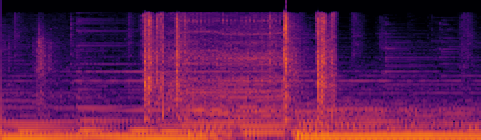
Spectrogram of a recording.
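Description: Background music with a steady bass line, with a camera shutter sound a little under a second in and a second shutter click about half a second later as a selfie is taken.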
